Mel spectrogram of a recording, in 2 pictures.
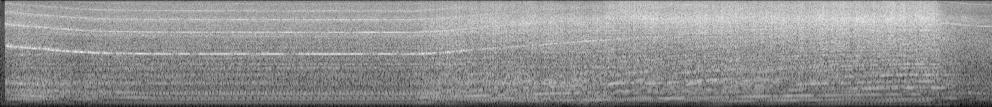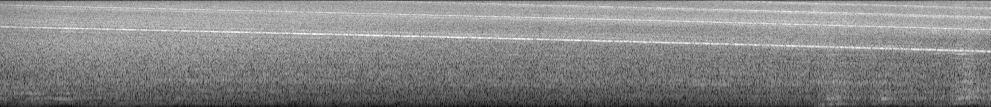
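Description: Chevrolet Camaro with aftermarket headers run on a chassis dyno: the engine holds a steady pitch for about six seconds, then climbs in pitch through a full-throttle pull and cuts off sharply about fourteen seconds in. The dyno rollers and drivetrain then coast down with a high whine that falls slowly in pitch.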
